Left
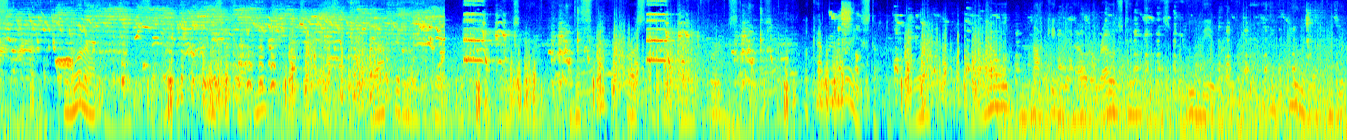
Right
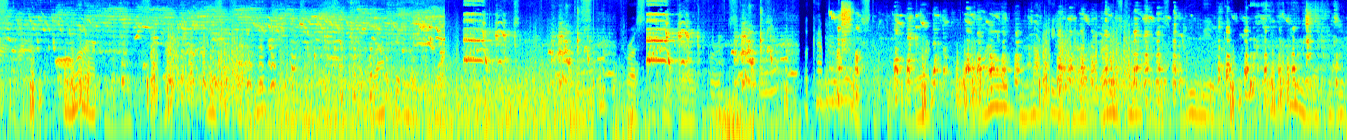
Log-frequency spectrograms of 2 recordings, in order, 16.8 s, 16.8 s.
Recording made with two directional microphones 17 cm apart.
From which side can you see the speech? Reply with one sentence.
You can hear the speech in the centre.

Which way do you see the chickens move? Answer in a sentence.
You can hear the chickens move to the right.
